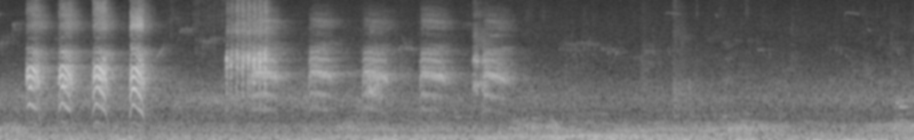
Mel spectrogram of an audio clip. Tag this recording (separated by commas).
Bird, Animal, Wild animals, Crow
